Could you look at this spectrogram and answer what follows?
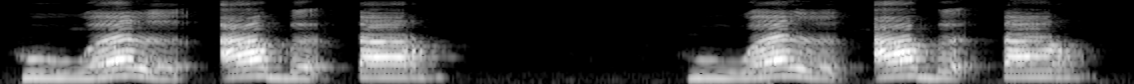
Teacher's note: Huwal abtaru. Nah, ro-nya ini kalau mau berhenti, maka ro-nya harus mati.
